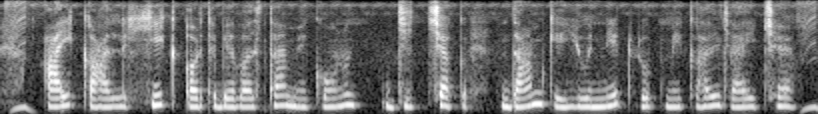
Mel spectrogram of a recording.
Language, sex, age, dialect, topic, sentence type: Maithili, female, 18-24, Bajjika, banking, statement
